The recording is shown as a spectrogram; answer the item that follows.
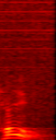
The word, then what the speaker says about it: Hoh: hold the name hold the spell backwards is pronounced whole it's h-o-h and uh we're grateful to the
